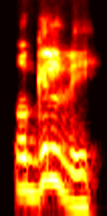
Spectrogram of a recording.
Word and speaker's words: Ogilvy: And please correct me if I'm, mispronouncing it. Is it Ogilvy or it's Ogilvy? What is it? It's Ogilvy.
